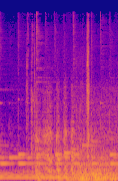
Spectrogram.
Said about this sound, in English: And the three of them climb into Vrajesh's car, a Honda City.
